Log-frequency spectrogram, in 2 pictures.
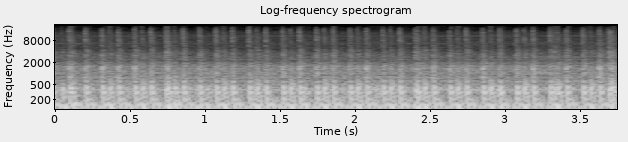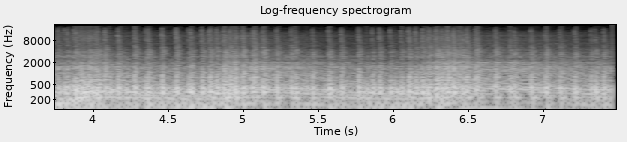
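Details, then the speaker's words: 1996 Arctic Cat ZRT 600 two-stroke snowmobile, cold start after fuel pump rebuild, fuel shut off overnight: crisp rapid idle beat, clean revs and back down, no bogging or misfire; normal cold start and running. "Today I'm gonna give it a cold start. Shut the fuel off yesterday, turned it back on today."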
